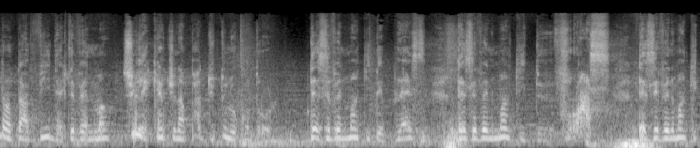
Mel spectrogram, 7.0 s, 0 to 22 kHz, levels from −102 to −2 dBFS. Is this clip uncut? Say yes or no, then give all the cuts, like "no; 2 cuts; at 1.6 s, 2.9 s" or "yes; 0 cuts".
yes; 0 cuts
